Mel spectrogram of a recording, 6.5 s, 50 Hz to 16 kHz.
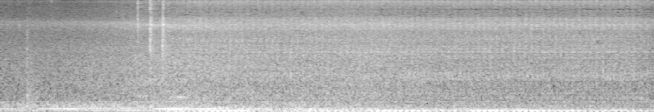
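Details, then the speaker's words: Honda Click 150i scooter, first start after rebuild with new connecting rod, piston, rings, pin, head gasket, original crank bearings: steady even low hum at fast idle, injector and fuel pump audible, no knocks or ticks; running normally. "อยากได้ยินเสียงหัวฉีดทำงานนะครับเสียงปั๊มติ๊กก็ร้องที่พี่ยึดนะครับ"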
